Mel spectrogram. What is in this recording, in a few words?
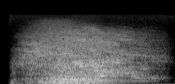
air force; Babylon 5 - Entertainment Utility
